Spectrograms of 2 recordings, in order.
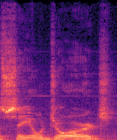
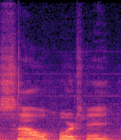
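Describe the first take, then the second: First: The name is said with English pronunciation. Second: The name is said with Portuguese pronunciation.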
